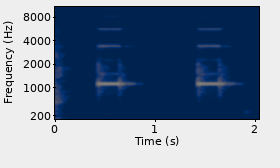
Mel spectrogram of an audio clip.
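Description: Electronic interval timer giving two short beeps about a second apart, each fading quickly. The beeps mark the circuit's work and recovery intervals.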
